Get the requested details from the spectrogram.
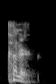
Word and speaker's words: Qatar: Every time I pronounce it Qatar, people would say it's not like guitar, it's cutter.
